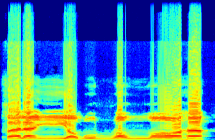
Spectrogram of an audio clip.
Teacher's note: نون ساکن کے بعد یا ہے، نون کا یا میں ادغام کریں گے، یہاں پر ادغام کا قاعدہ جاری ہوگا، غنہ کریں گے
